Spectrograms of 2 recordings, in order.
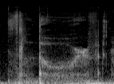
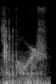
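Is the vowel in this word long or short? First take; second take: long; short. First: The vowel is held long. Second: The vowel is kept short. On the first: The speaker calls it right. "the vowel has like um little triangles there, so it means it's lengthened, so it should be slorf" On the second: The speaker calls it wrong. "not slorf"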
